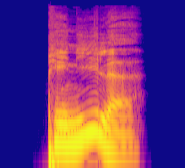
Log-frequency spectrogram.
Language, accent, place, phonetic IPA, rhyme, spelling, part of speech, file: German, Germany, Berlin, [ˌpeˈniːlə], -iːlə, penile, adjective, De-penile.ogg
- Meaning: inflection of penil: 1. strong/mixed nominative/accusative feminine singular 2. strong nominative/accusative plural 3. weak nominative all-gender singular 4. weak accusative feminine/neuter singular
